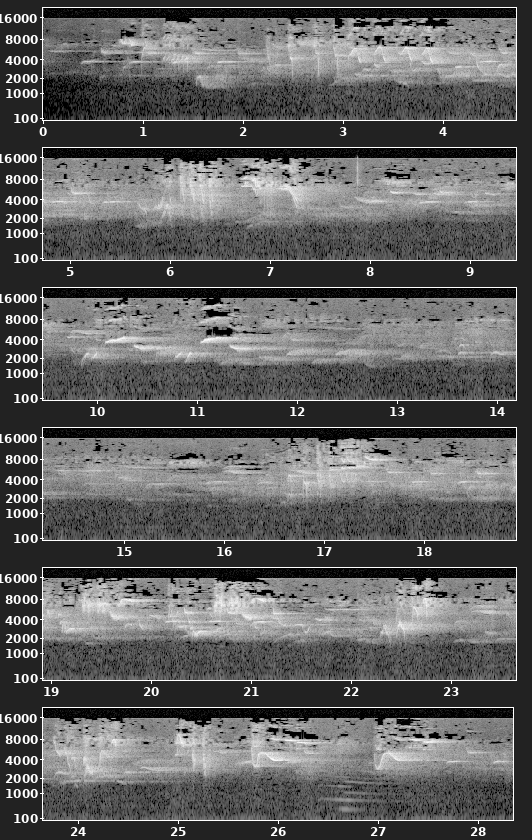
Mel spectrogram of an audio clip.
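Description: Songbirds chirping and singing in a continuous chorus of quick, high notes and short whistled glides.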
